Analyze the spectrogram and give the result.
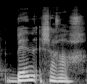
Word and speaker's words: Ben Shahar: Ben Charar.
